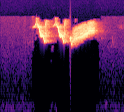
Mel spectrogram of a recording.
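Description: An Eastern crowned warbler gives one high, thin phrase of about a second: two quick slurred notes, then a longer buzzy note. There is no other sound.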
